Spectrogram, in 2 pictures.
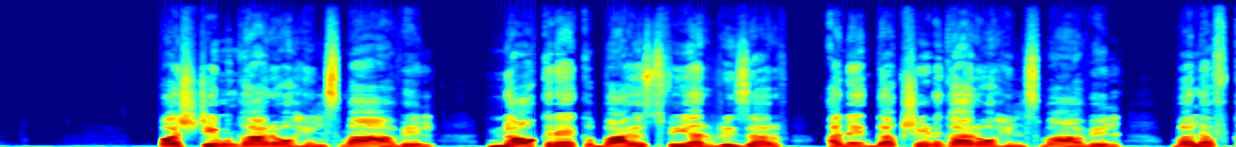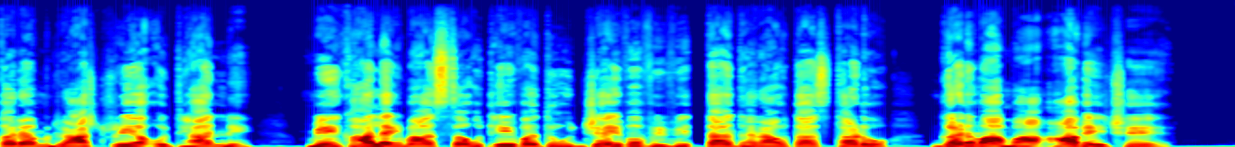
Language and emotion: Gujarati, neutral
